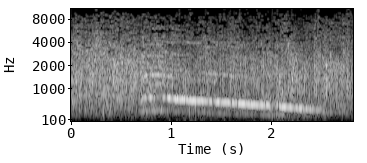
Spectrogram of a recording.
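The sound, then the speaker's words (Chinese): Audience applause at a comic crosstalk performance, a dense, even clatter from start to finish, with a sliding voice-like tone drifting downward through the middle. “听听掌声，听听掌声，来来来，”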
